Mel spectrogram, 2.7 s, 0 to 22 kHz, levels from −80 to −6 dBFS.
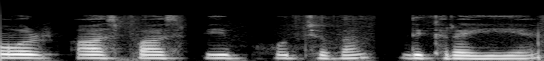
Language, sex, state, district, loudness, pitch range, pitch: Hindi, female, Punjab, Pathankot, -18 LUFS, 195-210 Hz, 205 Hz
